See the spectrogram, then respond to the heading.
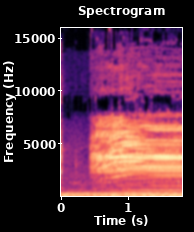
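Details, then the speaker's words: BaByliss FX hair trimmer, previously loud and not cutting, after fitting a new oiled blade: smooth, steady, even buzz with no rattle, super quiet and cutting again. "Super duper quiet."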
